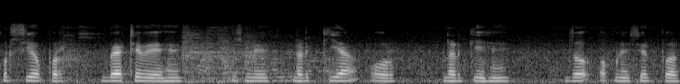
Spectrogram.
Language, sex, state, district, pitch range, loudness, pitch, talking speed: Hindi, female, Haryana, Charkhi Dadri, 155-165 Hz, -22 LUFS, 160 Hz, 125 wpm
